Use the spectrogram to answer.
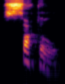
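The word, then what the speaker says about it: subtle: ক্লাসে একটা স্পেলিং দিয়েছিলাম সাটল যেখানে আপনারা অনেকে সাবল সাবল বলেছিলেন স্পেলিংটা রাইট সাটল তারপর আপনার সাউন্ডের সাথে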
